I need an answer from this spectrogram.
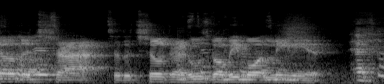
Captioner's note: pops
